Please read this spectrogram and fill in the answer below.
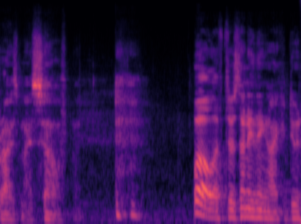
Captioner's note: chuckling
